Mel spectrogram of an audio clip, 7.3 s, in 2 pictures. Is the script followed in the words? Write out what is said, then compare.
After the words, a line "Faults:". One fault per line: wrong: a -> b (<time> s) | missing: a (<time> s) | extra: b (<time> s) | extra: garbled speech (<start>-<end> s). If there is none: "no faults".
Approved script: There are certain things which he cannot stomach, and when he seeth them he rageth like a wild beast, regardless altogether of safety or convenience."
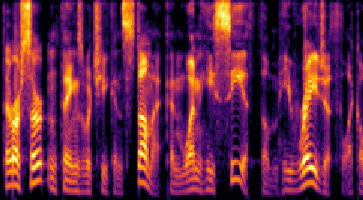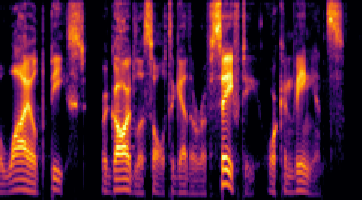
There are certain things which he can stomach, and when he seeth them he rageth like a wild beast, regardless altogether of safety or convenience."
Faults:
wrong: cannot -> can (1.1 s)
